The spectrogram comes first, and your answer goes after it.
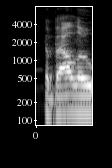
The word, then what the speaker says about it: caballo: Zero Carlsen says, "Levy, the double L is pronounced in Spanish such that caballo would be pronounced differently.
